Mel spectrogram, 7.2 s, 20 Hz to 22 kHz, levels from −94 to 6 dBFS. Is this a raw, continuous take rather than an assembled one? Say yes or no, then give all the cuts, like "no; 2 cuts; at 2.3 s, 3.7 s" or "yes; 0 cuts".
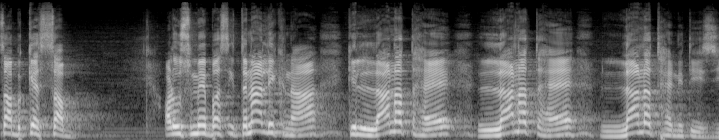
yes; 0 cuts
